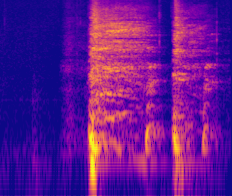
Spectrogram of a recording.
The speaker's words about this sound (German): Deswegen musst du jetzt einsetzen, weil ich muss husten.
